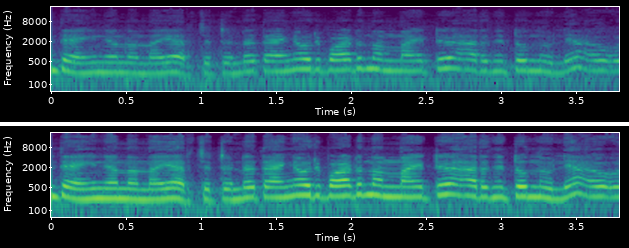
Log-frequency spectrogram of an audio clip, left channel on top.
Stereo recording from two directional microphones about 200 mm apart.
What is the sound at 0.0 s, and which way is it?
A woman's voice, 25° right (ahead or behind).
